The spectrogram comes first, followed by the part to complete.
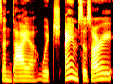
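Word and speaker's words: Zendaya: And that's the one with Tom Holland and Jake Gyllenhaal and Zenaia. And I think I've been pronouncing her name wrong. I think it's Zenia, which I am so sorry.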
